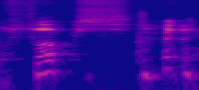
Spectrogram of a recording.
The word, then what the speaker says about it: Fuchs: He said it's like books, but with an F, so Fuchs.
